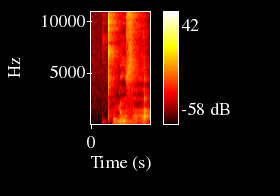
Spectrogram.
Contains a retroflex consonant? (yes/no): yes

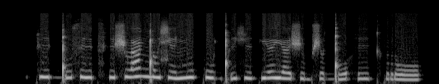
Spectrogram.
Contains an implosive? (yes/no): no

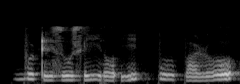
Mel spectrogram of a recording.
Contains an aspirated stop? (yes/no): no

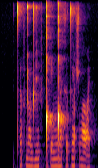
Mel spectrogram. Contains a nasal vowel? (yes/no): yes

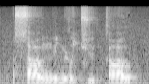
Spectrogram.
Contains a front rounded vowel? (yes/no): yes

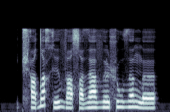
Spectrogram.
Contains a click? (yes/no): no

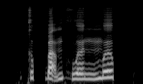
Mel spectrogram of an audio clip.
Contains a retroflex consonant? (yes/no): no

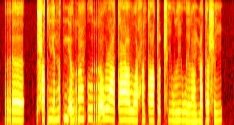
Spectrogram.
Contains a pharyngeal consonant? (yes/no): yes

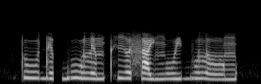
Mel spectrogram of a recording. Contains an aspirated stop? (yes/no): yes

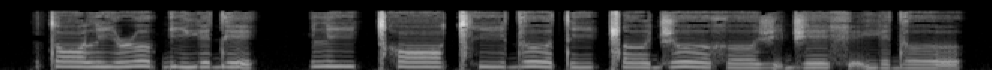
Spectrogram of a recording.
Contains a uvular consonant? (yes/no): no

